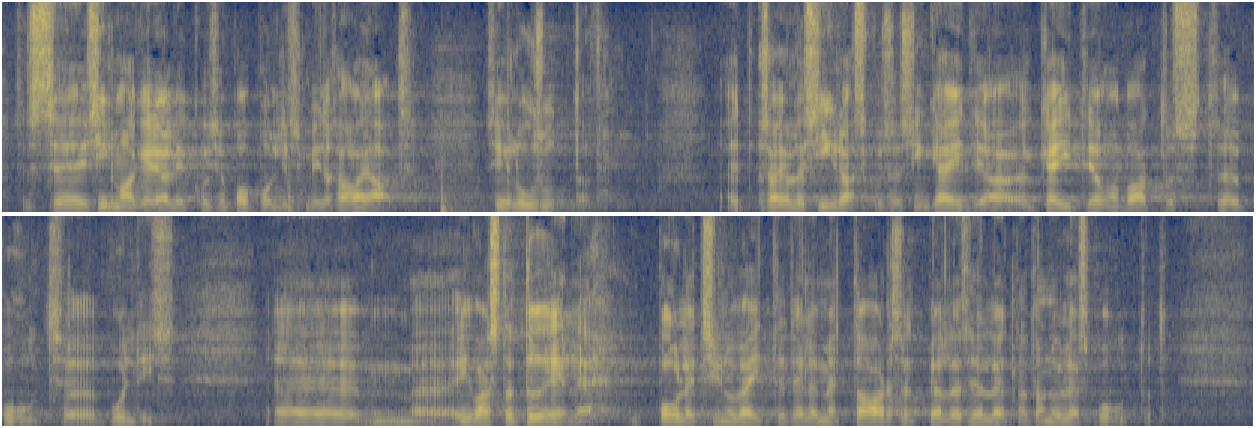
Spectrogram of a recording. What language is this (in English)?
Estonian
